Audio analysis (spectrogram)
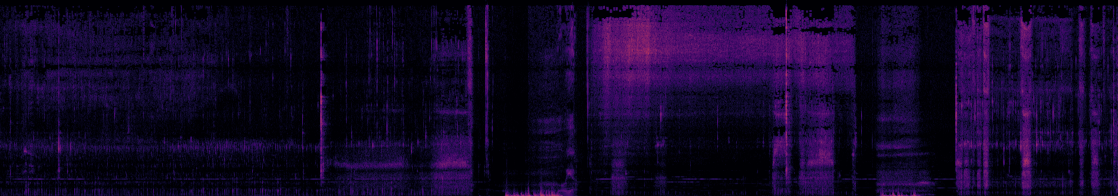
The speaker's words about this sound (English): Nice. That was like a perfect motherfucking dab. That's three nice pulls. No burn or scorch.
